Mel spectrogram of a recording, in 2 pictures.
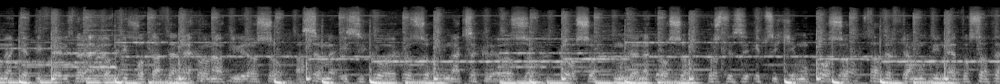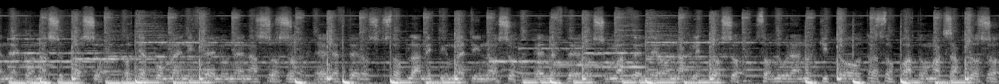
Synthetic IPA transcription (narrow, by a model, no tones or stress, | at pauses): necet̪iθeliθenet̪ot̪ifot̪ɐðenexonɐt̪iɾosoɐsemeʔisixoet̪osonɐksekɾeosot̪o̞somulenet̪o̞sopɾost̪iziʔipsiçimut̪o̞so̞ | θɐðelfjɐmut̪ineðo̞sɐðenexo̞nɐsut̪o̞soot̪iɐkomeniθe̞lunenɐso̞soelefθeɾosst̪oplɐnit̪imet̪ino̞soelefθeɾosmɐðeleonɐɣlit̪o̞so̞st̪onuɾɐnocit̪o̞ot̪ɐst̪opɐt̪omɐksɐploso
